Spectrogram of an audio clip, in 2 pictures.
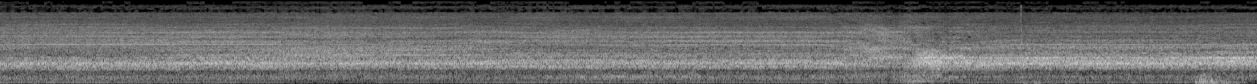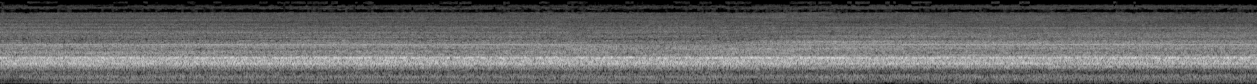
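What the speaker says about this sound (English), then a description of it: "So excuse the noise, we're going to hit this with a hairdryer a second." A hair dryer blows continuously at close range over a painted model, a loud, steady whirring rush that holds for the whole stretch without talking.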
